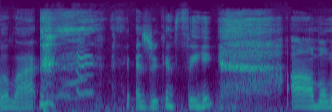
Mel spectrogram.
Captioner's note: laughter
